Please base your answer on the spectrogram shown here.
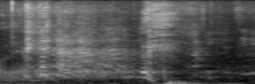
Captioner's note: audience laughs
